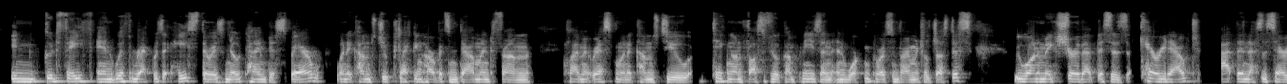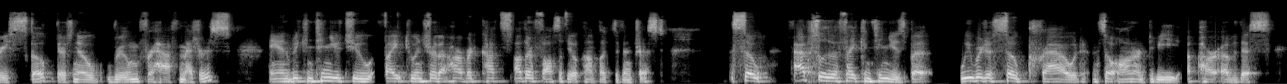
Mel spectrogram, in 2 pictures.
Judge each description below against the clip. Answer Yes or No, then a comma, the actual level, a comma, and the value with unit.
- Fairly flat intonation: No, average, 4.0 semitones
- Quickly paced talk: Yes, fast, 220 wpm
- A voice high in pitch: No, low, 125 Hz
